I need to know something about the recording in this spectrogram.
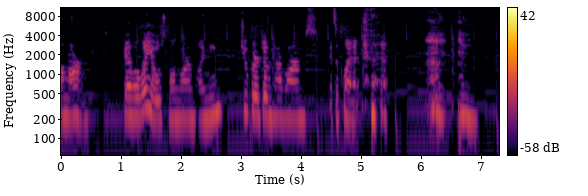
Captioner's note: clears throat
